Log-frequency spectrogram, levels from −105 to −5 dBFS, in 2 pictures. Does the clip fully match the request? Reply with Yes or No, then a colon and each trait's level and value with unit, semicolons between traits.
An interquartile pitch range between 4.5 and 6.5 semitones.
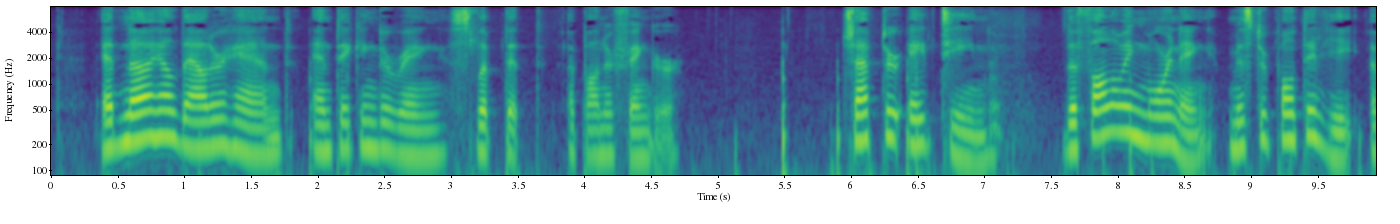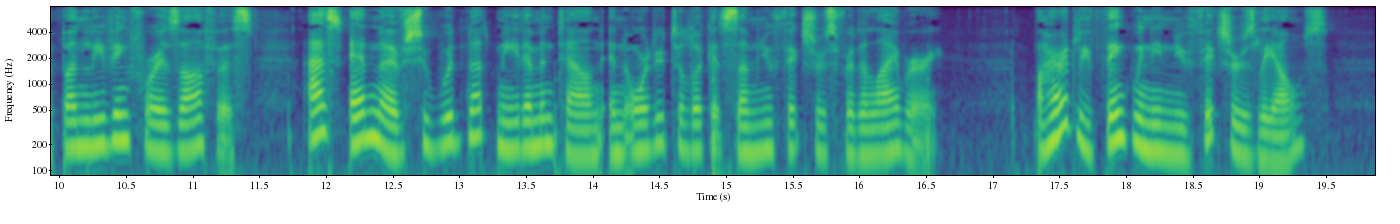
Yes: average, 5.1 semitones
